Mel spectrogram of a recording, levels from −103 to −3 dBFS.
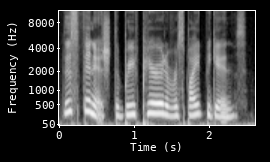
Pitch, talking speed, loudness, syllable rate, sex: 240 Hz, 185 wpm, -16 LUFS, 5.8 syllables/s, female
